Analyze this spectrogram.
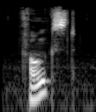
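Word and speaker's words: Pfungst: Am I even close to saying that right? – Fungst. – Fungst. – It's like you got to do the P and the F.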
